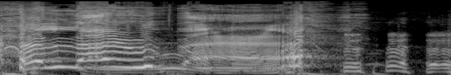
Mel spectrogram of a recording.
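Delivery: very high, animated, swooping put-on British accent. Voicing a character after being asked to: put-on British accent. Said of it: "why do I always go back to British?".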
